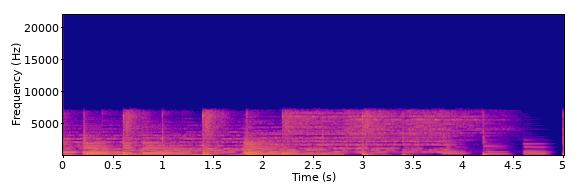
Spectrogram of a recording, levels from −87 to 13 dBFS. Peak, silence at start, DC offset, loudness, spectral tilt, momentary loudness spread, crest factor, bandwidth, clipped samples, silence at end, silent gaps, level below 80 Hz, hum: -8 dBFS; 0 s; under 0.1%; -26 LUFS; -4 dB/octave; 10 LU; 18 dB; 7.4 kHz; under 0.1%; 0.15 s; none; -40 dBFS; none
